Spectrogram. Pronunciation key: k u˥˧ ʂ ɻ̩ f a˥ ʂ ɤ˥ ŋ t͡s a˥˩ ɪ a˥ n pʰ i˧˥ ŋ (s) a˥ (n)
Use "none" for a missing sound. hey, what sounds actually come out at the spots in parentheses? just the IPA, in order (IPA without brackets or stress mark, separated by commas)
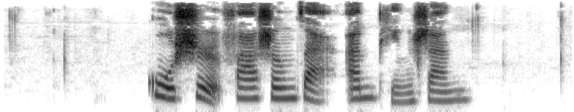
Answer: ʂ, n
